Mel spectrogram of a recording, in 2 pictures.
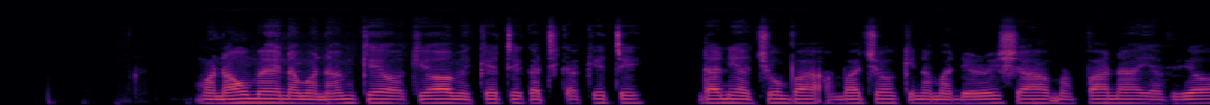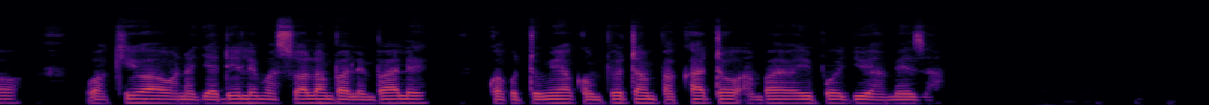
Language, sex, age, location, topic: Swahili, male, 25-35, Dar es Salaam, education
